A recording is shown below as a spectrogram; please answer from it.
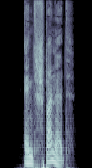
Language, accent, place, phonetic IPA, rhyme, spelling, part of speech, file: German, Germany, Berlin, [ɛntˈʃpanət], -anət, entspannet, verb, De-entspannet.ogg
- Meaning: second-person plural subjunctive I of entspannen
